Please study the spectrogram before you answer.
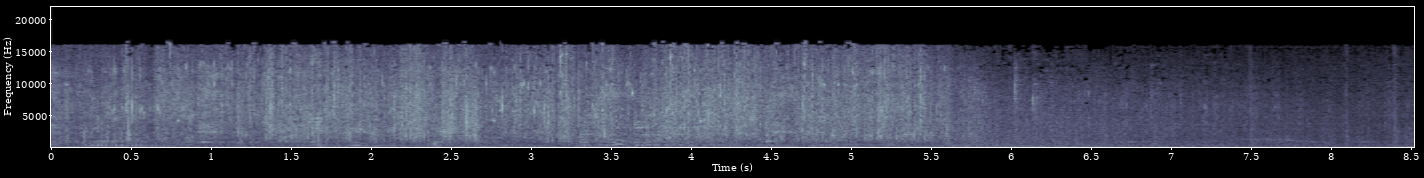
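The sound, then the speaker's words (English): A machine's wheels jammed and crushed by tree roots make a loud, sustained crashing rumble. The dense, steady noise runs throughout, and its harsh high hiss thins out near the end. “The machine. The roots have jammed its wheels and crushed it.”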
